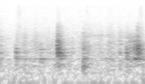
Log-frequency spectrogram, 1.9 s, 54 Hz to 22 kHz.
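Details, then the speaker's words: Hotpoint NSWM 1043C washing machine (free street find) about 27 minutes into a test wash: sharp irregular ticks and creaks, about five in two seconds, seeming to come from the top; owner suspects a chassis crack, cause unconfirmed. "oh I can hear the ticking you can hear it creaking and Ticking sounds like it's coming from up here sounds like it's coming from up there"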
